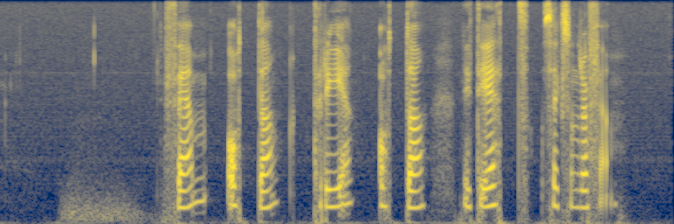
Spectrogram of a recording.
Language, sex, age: Swedish, female, 21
